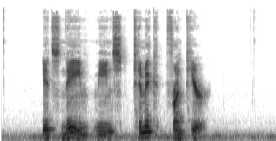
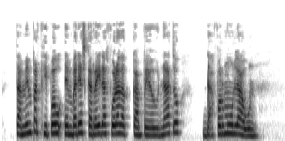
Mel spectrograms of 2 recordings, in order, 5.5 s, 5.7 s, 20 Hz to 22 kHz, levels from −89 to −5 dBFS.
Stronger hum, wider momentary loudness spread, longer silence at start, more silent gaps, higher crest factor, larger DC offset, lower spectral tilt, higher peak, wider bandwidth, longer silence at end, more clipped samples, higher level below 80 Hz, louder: neither; about the same, 9 LU vs 8 LU; first, 0.65 s vs 0.3 s; neither; about the same, 20 dB vs 16 dB; neither; about the same, -4.5 dB/octave vs -5 dB/octave; about the same, -2 dBFS vs -2 dBFS; first, 16.5 kHz vs 11.5 kHz; second, 0 s vs 0.55 s; neither; first, -52 dBFS vs -64 dBFS; about the same, -19 LUFS vs -17 LUFS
